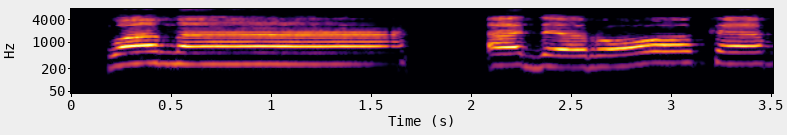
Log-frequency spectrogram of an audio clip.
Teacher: दाल साकिन है, इस पे कलकला है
